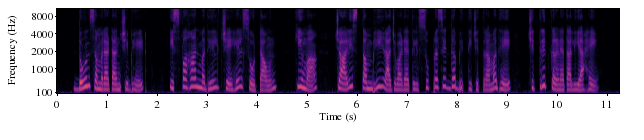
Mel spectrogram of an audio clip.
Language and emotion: Marathi, neutral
